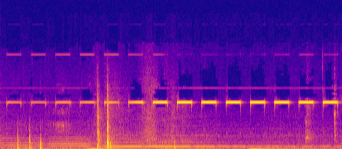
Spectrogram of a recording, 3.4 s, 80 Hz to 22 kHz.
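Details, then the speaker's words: Centipede arcade board under repair: a logic probe on the CPU clock output (pin 13) feeding pin 11 gives a steady train of short beeps, about two per second. The clock line is active. "So there's the clock the CPU makes and that goes into 11 right here. And that's there. There's the clock. You hear it beeping."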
